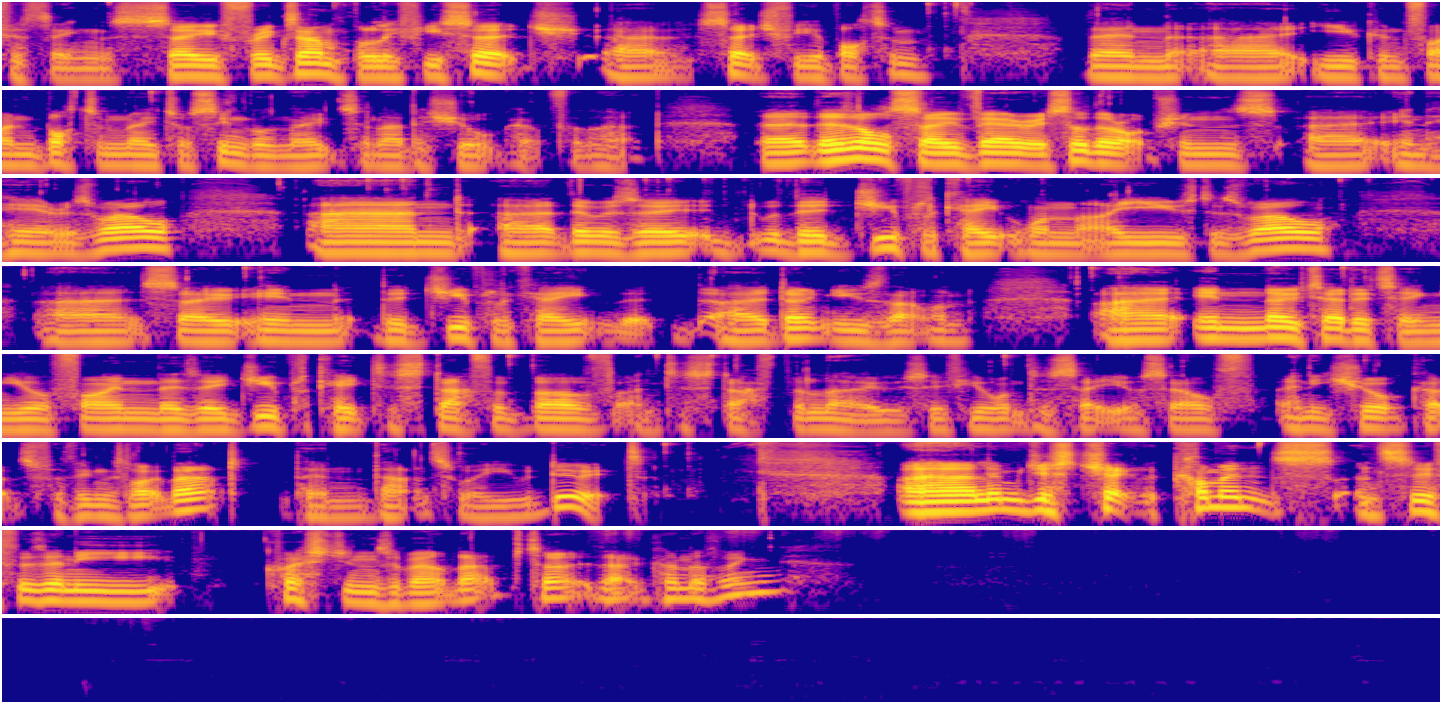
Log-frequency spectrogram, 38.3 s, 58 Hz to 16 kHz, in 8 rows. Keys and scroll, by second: 0.7-1.9 typing, 11.5-14.1 typing.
